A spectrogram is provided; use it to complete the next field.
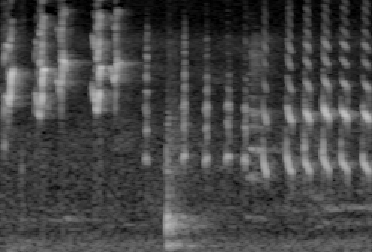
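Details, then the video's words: Long-tailed shrike song meant to provoke other shrikes into singing; twisting chirps give way to a brief low rustle, then a quick series of short clipped notes repeated rapidly. "SUARA cendet gacor ARECARE pancingan cendet agar bunyi EMOSI"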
